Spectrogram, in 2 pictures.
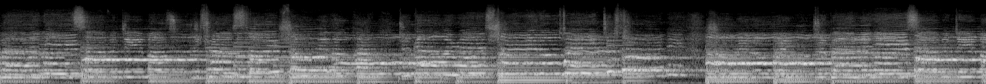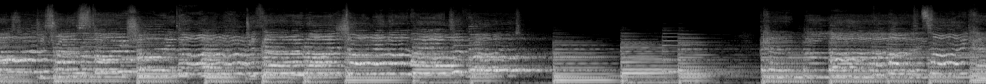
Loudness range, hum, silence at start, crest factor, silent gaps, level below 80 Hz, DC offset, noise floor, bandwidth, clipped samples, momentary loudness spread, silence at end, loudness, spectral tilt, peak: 4 LU; none; 0 s; 12 dB; none; -38 dBFS; under 0.1%; -35 dBFS; 16 kHz; under 0.1%; 6 LU; 0 s; -15 LUFS; -5 dB/octave; -2 dBFS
